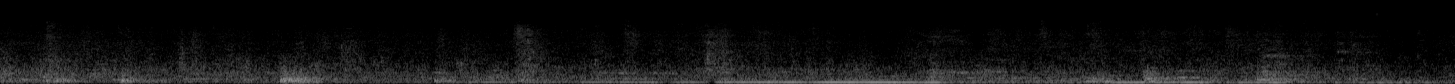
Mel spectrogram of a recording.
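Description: Footsteps shuffle on a hard floor in a large echoing hall.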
